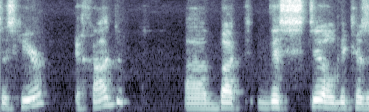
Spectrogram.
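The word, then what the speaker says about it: אחד: It's also what led to the pronunciation of echad as echad instead of achad, because you've got this kamatz here. So you don't want a kamatz in front of it, so it's echad.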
